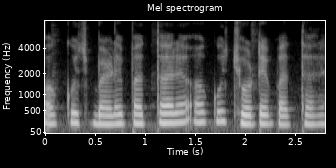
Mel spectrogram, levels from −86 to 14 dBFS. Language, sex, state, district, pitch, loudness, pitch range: Hindi, female, Chhattisgarh, Bastar, 200 Hz, -14 LUFS, 195-215 Hz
